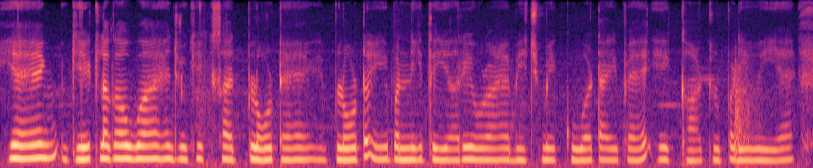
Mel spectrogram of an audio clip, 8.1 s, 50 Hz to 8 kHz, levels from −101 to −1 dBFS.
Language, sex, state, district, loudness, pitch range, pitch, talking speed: Hindi, female, Uttar Pradesh, Muzaffarnagar, -18 LUFS, 200-215 Hz, 205 Hz, 230 wpm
